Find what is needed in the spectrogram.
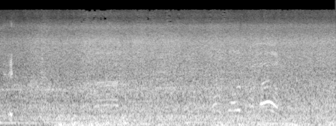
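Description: Ocean surf washing onto the beach with wind on the microphone, a steady noise with a deep low rumble.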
